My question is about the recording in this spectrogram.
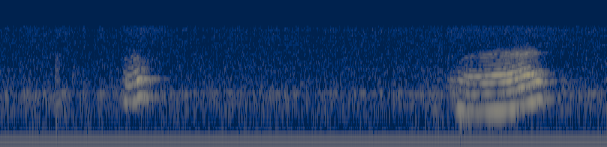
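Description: A toddler's wordless vocal sounds, each rising in pitch: a short one about a second in and a longer one about three seconds in.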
